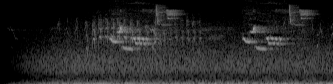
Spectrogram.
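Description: A songbird singing the same short phrase twice, about two seconds apart, over a steady low rumble of outdoor background noise; the sound fades in at the start.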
